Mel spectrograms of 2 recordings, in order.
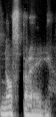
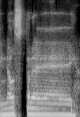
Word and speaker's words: nostrae: So anyway, we do have one diphthong in our Ave Maria, in hora mortis nostrae, that AE in there. So you want to say nostrae, not nostrae, nostrae.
